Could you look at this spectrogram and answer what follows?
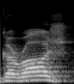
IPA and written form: ɡəˈrɑːʒ (garage)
